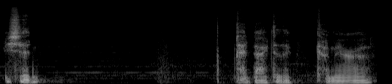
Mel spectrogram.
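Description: An actor playing a weary, gentle middle-aged scientist hero in a video game, with a halting, low-key way of talking. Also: male voice, fairly even intonation, vocal fry, music in the background. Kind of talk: video game cutscene acting.

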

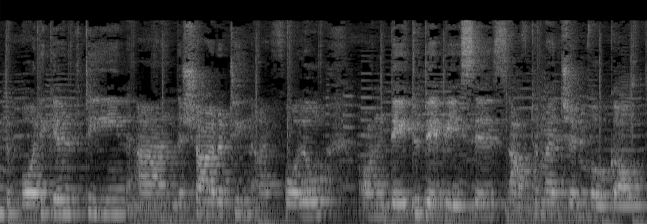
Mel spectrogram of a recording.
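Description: A young woman in her twenties chatting enthusiastically through her home shower and skincare routine as a beauty vlogger. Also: mid-range voice. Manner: chatty, enthusiastic about products. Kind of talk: casual routine vlog voice-over. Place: bathroom at home. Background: faint music.

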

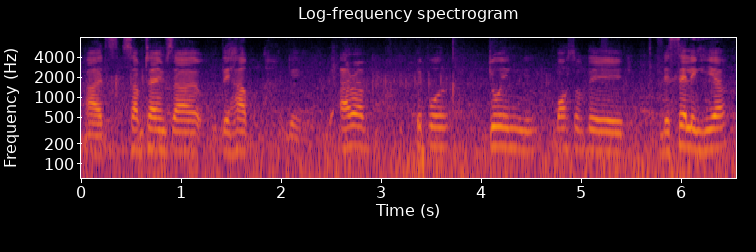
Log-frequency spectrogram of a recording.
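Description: A man's voice: a little high, steady tone, moderate pace. A man from northern Uganda, vlogging casually as he walks through a street market, chatting with many fillers and restarts. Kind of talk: casual walking street vlog. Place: outdoor city street market. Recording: street noise behind outdoor voice.

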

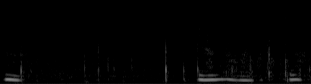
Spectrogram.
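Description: A woman chatting casually in a breathy whisper for ASMR, murmuring haltingly with pauses. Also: mid-range voice, little pitch movement. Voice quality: breathy, mostly unvoiced whisper. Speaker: ASMR creator. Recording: noticeable background noise and ambience.

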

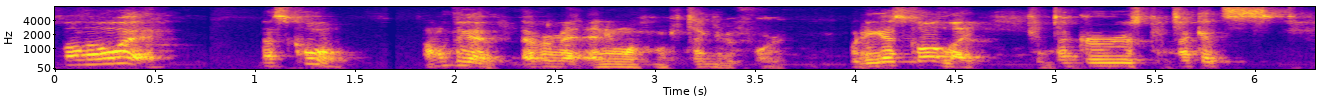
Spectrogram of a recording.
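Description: A young man acting in a comedy sketch, then speaking directly to the viewer in an animated, exaggerated way. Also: a little high, quick pace, rough recording. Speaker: sketch actor.

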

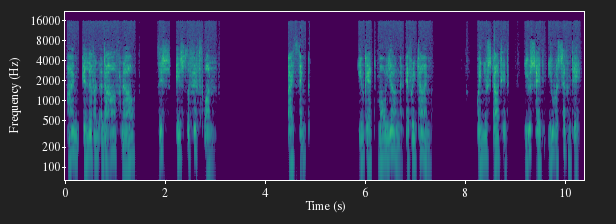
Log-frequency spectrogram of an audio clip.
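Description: A man's voice: mid-range voice, big pitch swings, unhurried, pauses often, bright, forceful tone, husky, dry recording, distant mic, pitched above the performer's own voice, exaggerated voice, rough recording. A man voicing a fearless, chatty eleven-year-old boy who talks simply and matter-of-factly in a story. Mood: reassuring. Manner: simple, childlike, matter-of-fact. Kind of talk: audio short story dialogue.

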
